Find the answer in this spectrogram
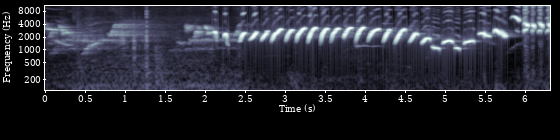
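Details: White-rumped shama performing contest song to rouse other shamas; after a soft warble comes a fast, steady series of rising whistled notes, roughly three per second, ending in higher sharp chips.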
